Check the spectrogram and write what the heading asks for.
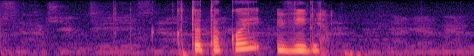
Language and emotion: Russian, neutral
